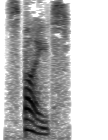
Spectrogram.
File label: "spite", voice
